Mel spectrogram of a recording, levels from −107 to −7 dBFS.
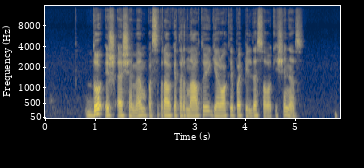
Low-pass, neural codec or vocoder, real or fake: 14.4 kHz; none; real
